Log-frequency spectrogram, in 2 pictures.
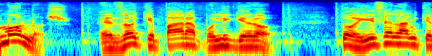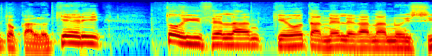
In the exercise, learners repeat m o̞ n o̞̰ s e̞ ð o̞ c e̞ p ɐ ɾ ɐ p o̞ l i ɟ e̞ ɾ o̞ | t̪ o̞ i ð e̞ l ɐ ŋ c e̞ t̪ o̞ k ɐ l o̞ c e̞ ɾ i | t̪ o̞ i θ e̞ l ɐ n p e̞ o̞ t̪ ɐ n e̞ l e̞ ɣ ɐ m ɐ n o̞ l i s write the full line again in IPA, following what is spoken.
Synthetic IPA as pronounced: m o̞ n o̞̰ s e̞ ð o̞ c e̞ p ɐ ɾ ɐ p o̞ l i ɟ e̞ ɾ o̞ | t̪ o̞ i θ e̞ l ɐ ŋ c e̞ t̪ o̞ k ɐ l o̞ c e̞ ɾ i | t̪ o̞ i θ e̞ l ɐ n c e̞ o̞ t̪ ɐ n e̞ l e̞ ɣ ɐ n ɐ n o̞ i s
